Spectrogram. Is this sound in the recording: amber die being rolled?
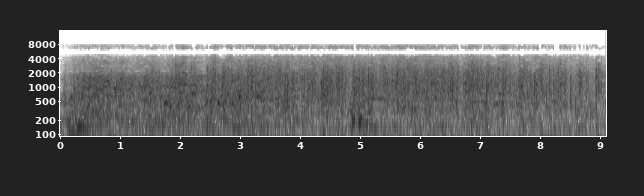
no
